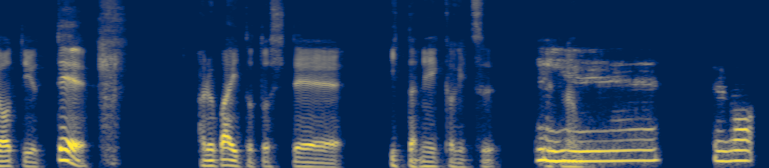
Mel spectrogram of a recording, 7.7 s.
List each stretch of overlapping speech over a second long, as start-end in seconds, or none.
none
